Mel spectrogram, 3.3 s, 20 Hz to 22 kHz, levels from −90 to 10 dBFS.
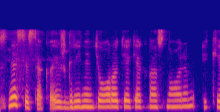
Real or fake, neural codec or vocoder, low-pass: real; none; 7.2 kHz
